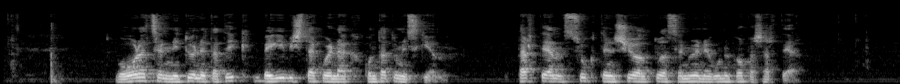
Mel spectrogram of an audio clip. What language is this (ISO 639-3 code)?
eus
